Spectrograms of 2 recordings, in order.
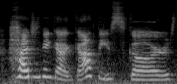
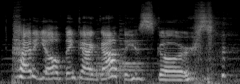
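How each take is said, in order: First: It has little or no Southern American accent. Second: It has a clear Southern American accent. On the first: The speaker calls it wrong. "That wasn't very Southern" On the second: The speaker calls it right. "Yeah, there you go"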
